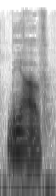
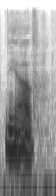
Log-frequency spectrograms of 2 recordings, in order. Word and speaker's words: Niamh: I'm going to get her name right. Niamh. Sorry. Niamh.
